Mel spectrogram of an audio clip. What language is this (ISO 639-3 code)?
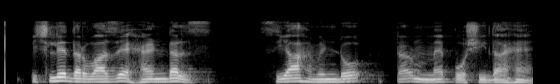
urd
